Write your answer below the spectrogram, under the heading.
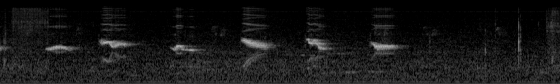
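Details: {'caption': 'Pale-breasted thrush in song with breeding season believed near: six clear, loud whistled notes at roughly half-second intervals, varying between flat, rising and falling shapes, then quiet with faint clicks.'}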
